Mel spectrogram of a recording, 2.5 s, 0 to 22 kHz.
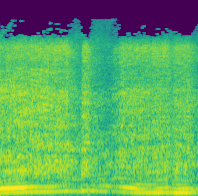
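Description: Off-road 4x4's engine pulling the vehicle up a muddy dirt track: its note climbs a little at first and drops back about halfway through, under a steady hiss.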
